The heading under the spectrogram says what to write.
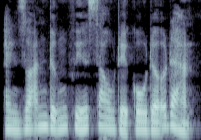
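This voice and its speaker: Woman w/ reading a sad story, low mellow voice, slow and somber. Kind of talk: audiobook narration of a sad story.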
